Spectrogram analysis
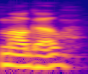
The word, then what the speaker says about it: Margot: It's Margot. The T is silent, like Django in his D. So yeah, Margot Robbie.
